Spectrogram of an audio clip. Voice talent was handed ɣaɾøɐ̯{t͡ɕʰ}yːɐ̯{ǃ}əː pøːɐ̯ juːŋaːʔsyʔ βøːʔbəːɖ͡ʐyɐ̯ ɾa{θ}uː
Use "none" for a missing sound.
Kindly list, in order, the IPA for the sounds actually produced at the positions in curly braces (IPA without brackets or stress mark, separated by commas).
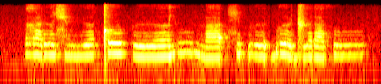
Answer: ɕ, ǃ, θ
